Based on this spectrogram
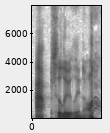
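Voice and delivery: low, final mock veto; studio refusal. Studio answering the director's idea, firm mock refusal.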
